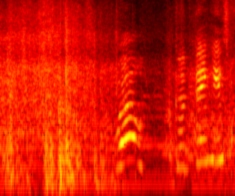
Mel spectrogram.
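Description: Skeleton decoration sliding headfirst down a plastic tube slide, a rattling clatter of bones against the tube for about the first second, then a brief voice.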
